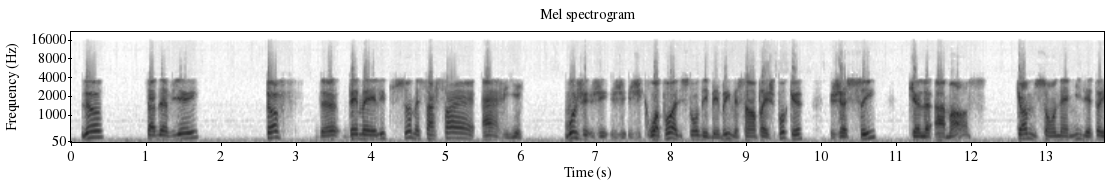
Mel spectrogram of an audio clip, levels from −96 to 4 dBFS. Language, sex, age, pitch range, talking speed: French, male, 60-79, 120-175 Hz, 155 wpm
